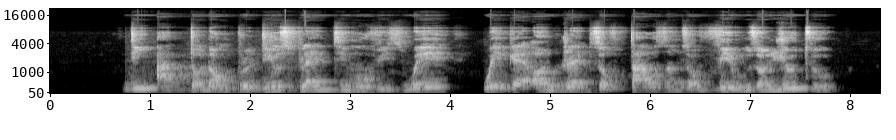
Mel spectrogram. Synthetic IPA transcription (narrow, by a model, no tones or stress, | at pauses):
diak̚tɔdɔ̃npɹodjusplɛ̃ntimuviswe | weɡɛthɔ̃ndɹɛdsɔft̪awzɔ̃nsɔvvizɔ̃njutub̚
